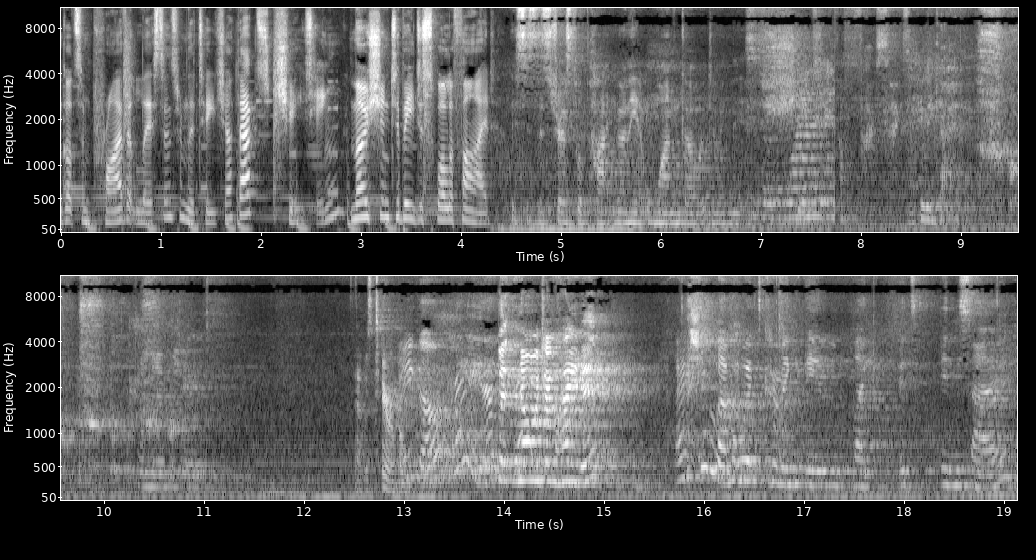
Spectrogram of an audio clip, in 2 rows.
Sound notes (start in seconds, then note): 9.1 breathes deeply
